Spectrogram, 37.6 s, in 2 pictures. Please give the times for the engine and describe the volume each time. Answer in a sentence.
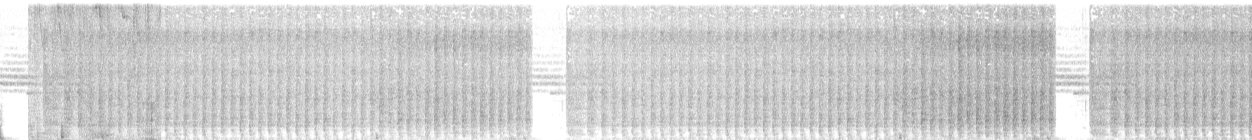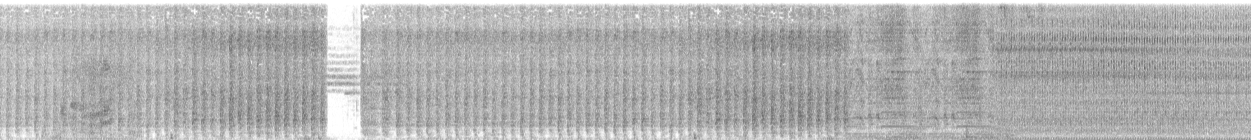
You can hear the engine from 0.0 to 37.5 s, getting louder.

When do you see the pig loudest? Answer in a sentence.
The loudest moment of the pig is at 20 seconds.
